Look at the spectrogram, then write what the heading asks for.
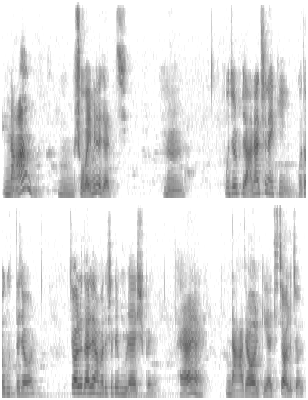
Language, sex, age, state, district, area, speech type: Bengali, female, 18-30, West Bengal, Uttar Dinajpur, urban, spontaneous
